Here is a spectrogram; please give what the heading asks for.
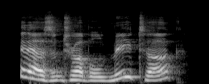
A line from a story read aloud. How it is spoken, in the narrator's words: answered Crane cheerfully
